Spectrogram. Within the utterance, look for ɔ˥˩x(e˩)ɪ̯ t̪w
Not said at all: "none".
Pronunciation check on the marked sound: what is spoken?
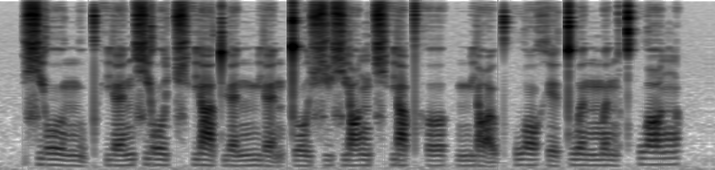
e˩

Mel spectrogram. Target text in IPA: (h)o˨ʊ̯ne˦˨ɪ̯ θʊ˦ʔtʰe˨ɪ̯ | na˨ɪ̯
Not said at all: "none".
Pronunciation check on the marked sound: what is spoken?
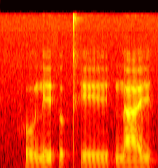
h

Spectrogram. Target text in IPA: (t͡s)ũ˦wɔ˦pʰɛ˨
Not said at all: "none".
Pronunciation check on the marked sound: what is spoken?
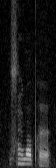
s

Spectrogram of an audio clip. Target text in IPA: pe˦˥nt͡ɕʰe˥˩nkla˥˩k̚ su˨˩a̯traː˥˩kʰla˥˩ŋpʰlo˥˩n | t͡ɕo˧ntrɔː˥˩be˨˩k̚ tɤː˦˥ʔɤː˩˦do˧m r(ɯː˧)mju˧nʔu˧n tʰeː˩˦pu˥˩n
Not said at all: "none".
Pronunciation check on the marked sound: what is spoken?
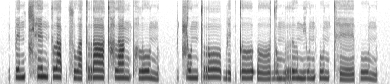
ɯː˧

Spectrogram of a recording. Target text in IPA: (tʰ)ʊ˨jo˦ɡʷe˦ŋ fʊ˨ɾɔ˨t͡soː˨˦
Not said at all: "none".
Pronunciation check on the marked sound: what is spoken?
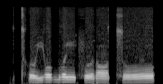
tʰ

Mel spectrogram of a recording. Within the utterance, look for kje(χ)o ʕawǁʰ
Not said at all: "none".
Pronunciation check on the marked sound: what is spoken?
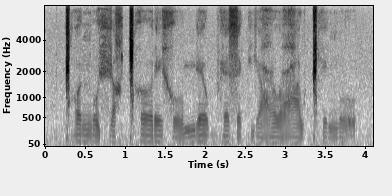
ʕ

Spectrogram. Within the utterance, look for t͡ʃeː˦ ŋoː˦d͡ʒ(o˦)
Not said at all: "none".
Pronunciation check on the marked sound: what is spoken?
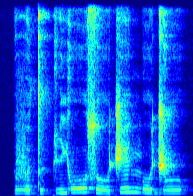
o˦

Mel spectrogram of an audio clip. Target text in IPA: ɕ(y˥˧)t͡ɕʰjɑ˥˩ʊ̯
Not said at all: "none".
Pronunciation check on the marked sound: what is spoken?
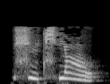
y˥˧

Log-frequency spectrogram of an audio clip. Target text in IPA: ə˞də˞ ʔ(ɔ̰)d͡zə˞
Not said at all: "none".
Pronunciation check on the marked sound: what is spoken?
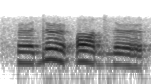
ɔ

